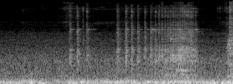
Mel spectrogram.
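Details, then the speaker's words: 1974 International Cub that sat outdoors over a decade with four stuck valves: heavy low cranking rumble with sharp metallic clacks as the starter Bendix engages while the engine is turned over to check the valves. "You can hear the starter Bendix engaging as I'm turning it."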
